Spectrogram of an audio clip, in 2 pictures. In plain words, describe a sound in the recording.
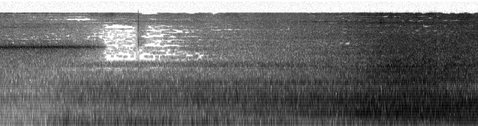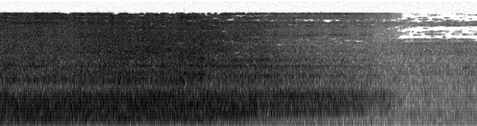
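An electric locomotive hauling passenger coaches approaches and passes at speed, its wheels roaring on the rails.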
